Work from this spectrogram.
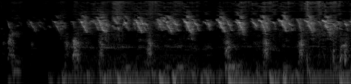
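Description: A hen clucking near her chicks outdoors: close, continuous chattering clucks and high peeping calls, with a low rumble of background noise underneath.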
